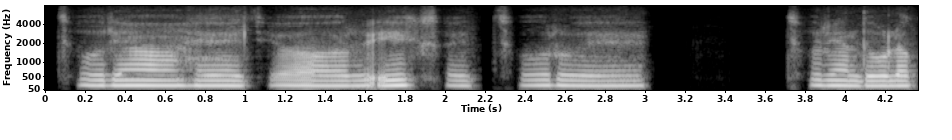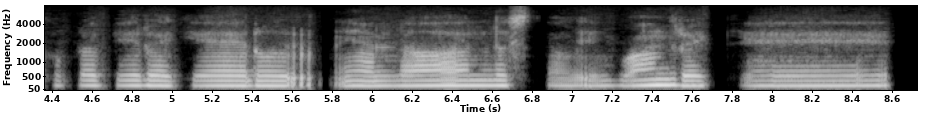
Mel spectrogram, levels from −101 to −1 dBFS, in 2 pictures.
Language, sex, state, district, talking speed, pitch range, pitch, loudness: Rajasthani, female, Rajasthan, Churu, 135 wpm, 175-185 Hz, 180 Hz, -22 LUFS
